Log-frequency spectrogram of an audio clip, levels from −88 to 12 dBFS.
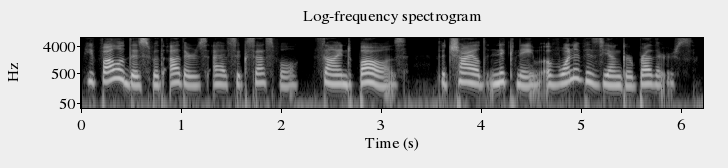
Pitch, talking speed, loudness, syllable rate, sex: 235 Hz, 165 wpm, -19 LUFS, 5.4 syllables/s, female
